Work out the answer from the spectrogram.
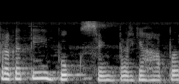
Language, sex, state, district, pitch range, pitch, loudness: Hindi, female, Maharashtra, Chandrapur, 200-255 Hz, 225 Hz, -16 LUFS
